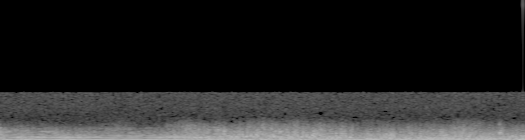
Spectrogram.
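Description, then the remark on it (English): A loud, continuous rumble of thunder rolls through a storm, with deep low tones in the first couple of seconds giving way to a broad, noisy roar of wind and rain. No voices are present. “I feel terrible dragging you out in the storm.”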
